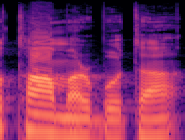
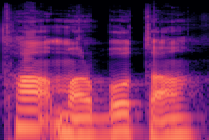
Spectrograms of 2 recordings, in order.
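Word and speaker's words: تاء مربوطة: It carries this name because it is pronounced as a ta when it is part of a possessive construction. When it is not part of a possessive construction, it is pronounced ah.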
